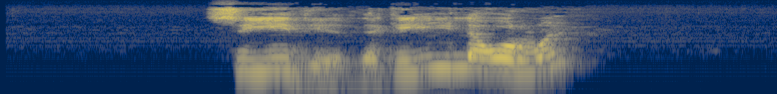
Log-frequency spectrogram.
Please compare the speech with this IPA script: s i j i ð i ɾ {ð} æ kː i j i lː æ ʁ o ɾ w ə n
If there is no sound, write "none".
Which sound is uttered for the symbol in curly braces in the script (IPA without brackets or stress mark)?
ð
